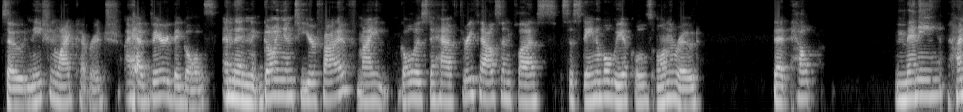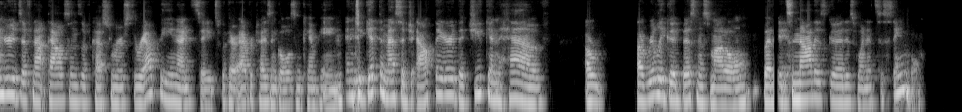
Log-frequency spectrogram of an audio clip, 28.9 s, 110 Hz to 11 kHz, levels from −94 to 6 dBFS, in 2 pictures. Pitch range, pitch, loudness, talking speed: 165-195 Hz, 175 Hz, -21 LUFS, 150 wpm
